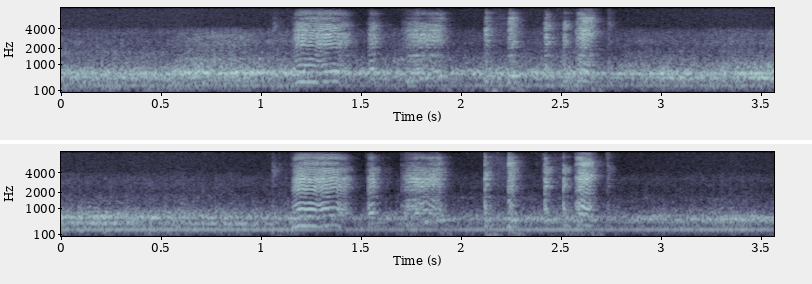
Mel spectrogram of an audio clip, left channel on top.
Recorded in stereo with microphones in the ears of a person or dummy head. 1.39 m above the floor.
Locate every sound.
1.1 s a squeak: 40° right (ahead or behind), 0.9 m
